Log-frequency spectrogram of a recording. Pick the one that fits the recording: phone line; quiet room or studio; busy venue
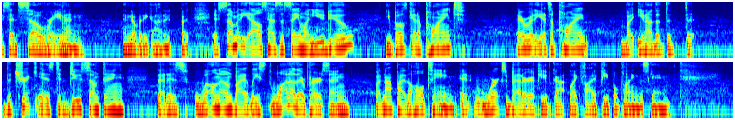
busy venue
